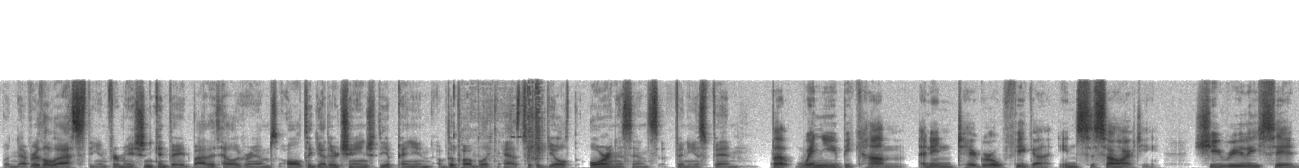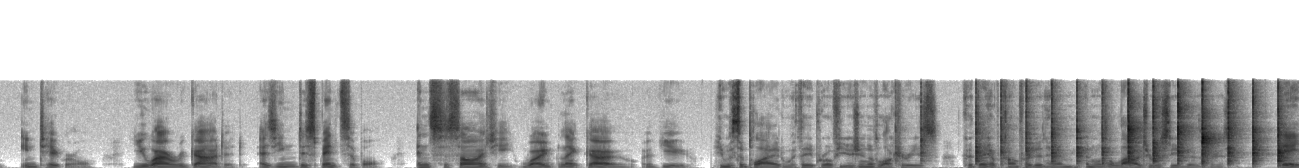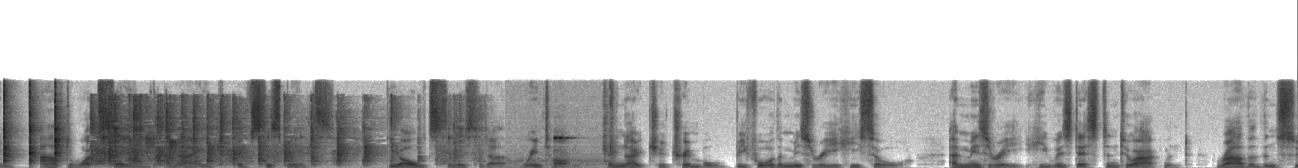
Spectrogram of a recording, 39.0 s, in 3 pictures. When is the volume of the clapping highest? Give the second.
25 s.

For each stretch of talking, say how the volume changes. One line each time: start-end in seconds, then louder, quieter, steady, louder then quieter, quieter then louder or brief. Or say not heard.
0.1-38.9 steady.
